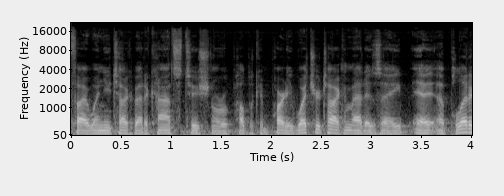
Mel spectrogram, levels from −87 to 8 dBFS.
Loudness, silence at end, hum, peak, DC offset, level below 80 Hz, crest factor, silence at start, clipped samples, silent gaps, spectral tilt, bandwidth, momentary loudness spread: -22 LUFS; 0 s; none; -6 dBFS; under 0.1%; -38 dBFS; 16 dB; 0 s; under 0.1%; none; -6.5 dB/octave; 17.5 kHz; 5 LU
